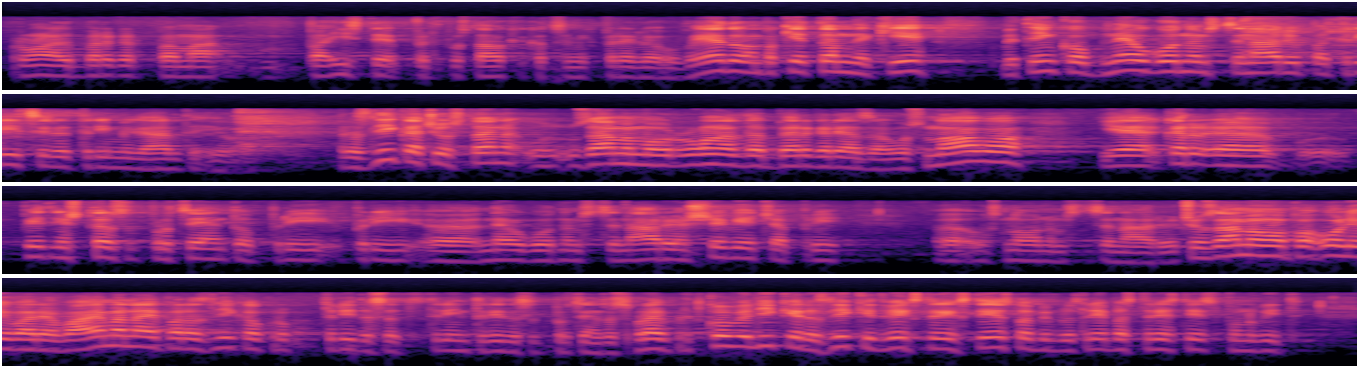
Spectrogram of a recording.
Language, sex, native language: Slovenian, male, Slovenian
